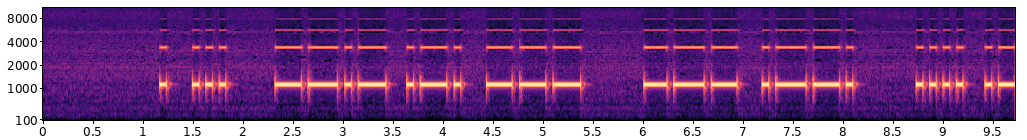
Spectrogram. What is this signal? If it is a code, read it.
Morse code, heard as a keyed tone, hand-sent with a bug key, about 18 wpm, 1130 Hz. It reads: ES QRO OP …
